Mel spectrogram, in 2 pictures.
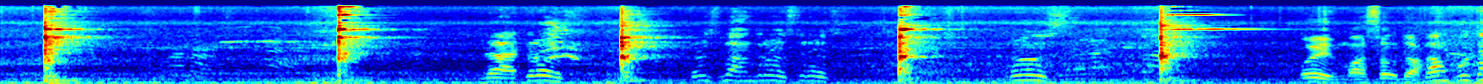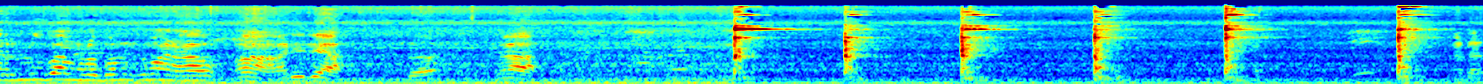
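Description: A hammer strikes metal in sharp, ringing blows.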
